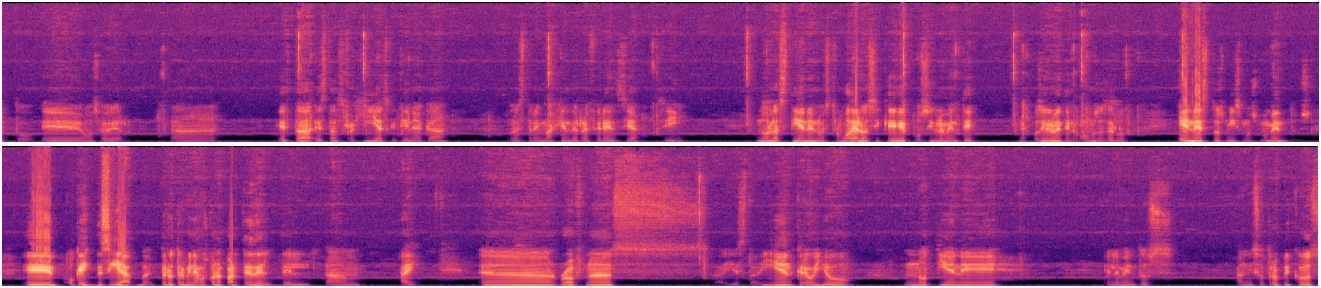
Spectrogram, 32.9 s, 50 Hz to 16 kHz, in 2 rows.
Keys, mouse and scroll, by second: 0.8 shift+middle click, 4.8-6.1 shift+middle drag, 5.0-6.1 scroll down 1, 7.0 shift+middle click, 7.8 shift+middle click, 8.0 middle click, 8.9 middle click, 9.3-10.2 scroll up 1, 10.8-12.1 shift+middle drag, 11.2-12.1 scroll up 2, 12.5-13.3 scroll down 5, 14.1 shift+middle click, 14.7 shift+middle click, 14.9-16.1 scroll up 1, 16.3 shift+middle click, 16.8 shift+middle click, 17.6 middle click, 18.6-19.7 shift+middle drag, 22.6 middle click, 23.4-24.6 drag, 28.6 shift+middle click, 31.7-32.9 shift+middle drag.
